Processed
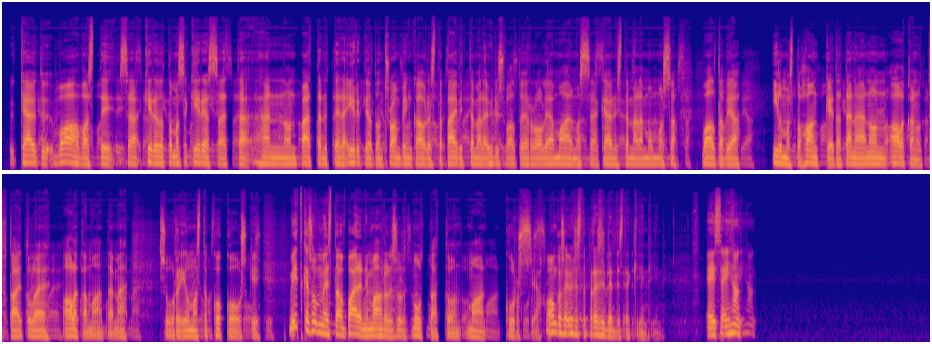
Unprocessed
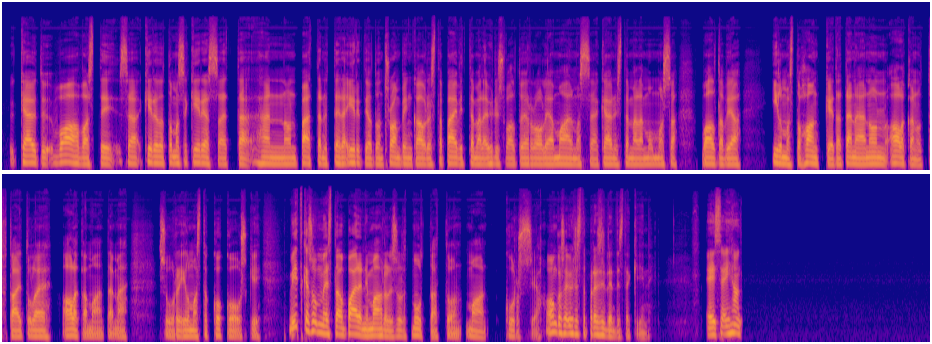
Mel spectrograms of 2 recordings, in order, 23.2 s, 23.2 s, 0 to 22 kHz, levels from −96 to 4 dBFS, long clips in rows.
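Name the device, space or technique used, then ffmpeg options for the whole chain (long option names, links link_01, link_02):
ducked delay: -filter_complex "[0:a]asettb=1/sr,asplit=3[link_01][link_02][link_03];[link_01]atrim=end=9.164[link_04];[link_02]atrim=start=9.16:end=11.25,asetpts=PTS-STARTPTS,afade=type=in:duration=0.004:curve=qsin,afade=type=out:start_time=2.086:duration=0.004:curve=qsin,lowpass=8500[link_05];[link_03]atrim=start=11.246[link_06];[link_04][link_05]acrossfade=duration=0.004:curve1=hsin:curve2=qsin[link_07];[link_07][link_06]acrossfade=duration=0.004:curve1=qsin:curve2=hsin,asplit=3[link_08][link_09][link_10];[link_09]adelay=179,volume=-9dB[link_11];[link_10]apad=whole_len=1031225[link_12];[link_11][link_12]sidechaincompress=threshold=-30dB:ratio=12:attack=22:release=734[link_13];[link_08][link_13]amix=inputs=2:normalize=0"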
